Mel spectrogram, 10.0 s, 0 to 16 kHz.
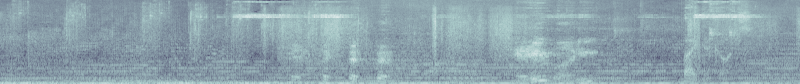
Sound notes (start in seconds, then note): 0.7 laser bars hum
